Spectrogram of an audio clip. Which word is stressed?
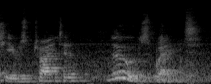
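lose. The word lose carries the main stress. She wanted to get lighter, not heavier. "she wasn't trying to get heavier"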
